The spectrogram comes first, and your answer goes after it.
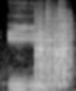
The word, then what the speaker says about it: Primanti: she's like, "We got Primanti brothers." I'm like, "That's too many consonants. There are not that many consonants in Permanis. It's Primanee. That's it. There you go. The T is silent."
